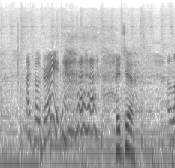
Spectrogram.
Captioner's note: laughs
